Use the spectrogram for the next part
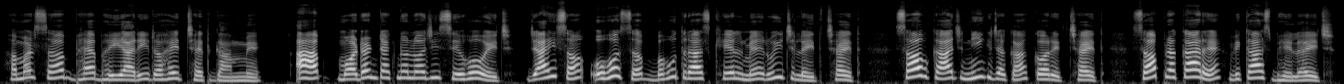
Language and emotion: Maithili, neutral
